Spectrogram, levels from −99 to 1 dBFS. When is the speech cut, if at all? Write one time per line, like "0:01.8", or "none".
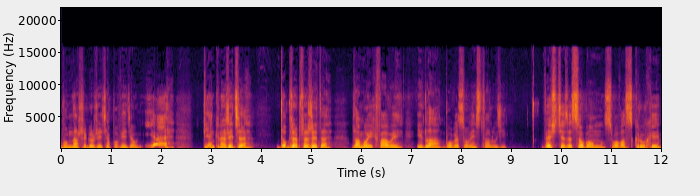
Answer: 0:09.6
